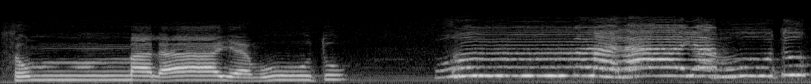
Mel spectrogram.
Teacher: میم مشدد ہے، غنہ کیجئے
